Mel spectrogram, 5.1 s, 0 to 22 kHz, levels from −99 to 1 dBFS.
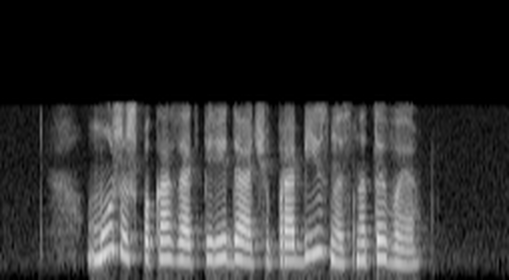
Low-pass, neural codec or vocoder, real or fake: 5.4 kHz; none; real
